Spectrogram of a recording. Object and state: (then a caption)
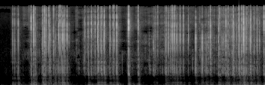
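Plastic serving tray tapped with fingernails. Long fingernails of both hands tap rapidly along the far ridge of an empty, rigid yellow plastic serving tray shaped like an ear of corn. The taps come in quick bursts of dry, bright clicks with very little low end, separated by short pauses.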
